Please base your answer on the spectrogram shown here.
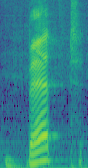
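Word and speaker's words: בּ: If it has a dagesh, if it has a belly button, it's a bet. But if the same symbol does not have a belly button, it's a vet sound.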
